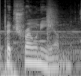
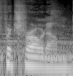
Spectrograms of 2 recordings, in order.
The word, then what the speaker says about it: Patronum: That would be Expecto Patronium. What spell? I know it's Patronum, but it's just whatever.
